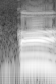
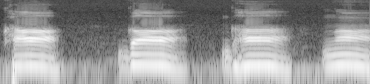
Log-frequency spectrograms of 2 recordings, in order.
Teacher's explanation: उच्चारण हुँदाखेरि हाम्रो घाँटीबाट उच्चारण हुन्छ, यो घाँटीमा छोइन्छ यसले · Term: कण्ठ्य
